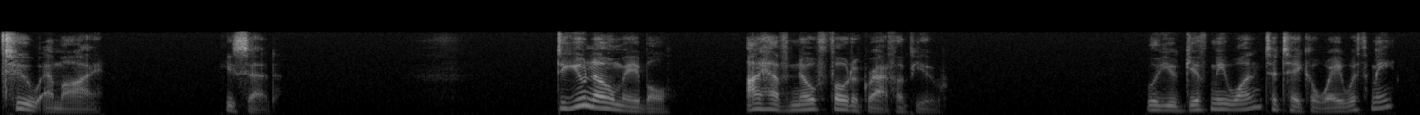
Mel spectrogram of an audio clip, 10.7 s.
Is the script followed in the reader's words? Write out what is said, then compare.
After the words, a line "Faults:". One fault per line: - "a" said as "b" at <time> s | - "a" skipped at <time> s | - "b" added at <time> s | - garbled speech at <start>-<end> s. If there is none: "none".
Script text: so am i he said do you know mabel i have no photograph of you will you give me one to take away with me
too am i he said do you know mabel i have no photograph of you will you give me one to take away with me
Faults:
- "so" said as "too" at 0.0 s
